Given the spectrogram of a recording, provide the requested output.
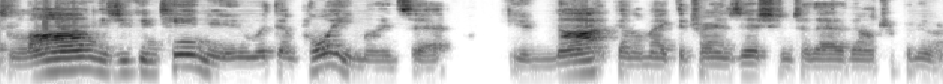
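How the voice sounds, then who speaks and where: A man with a plain, everyday voice speaks at a moderate pace with lively intonation. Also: fairly low pitch for a man. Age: 60s. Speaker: business coach. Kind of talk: motivational talk. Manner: casual, filler-heavy.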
